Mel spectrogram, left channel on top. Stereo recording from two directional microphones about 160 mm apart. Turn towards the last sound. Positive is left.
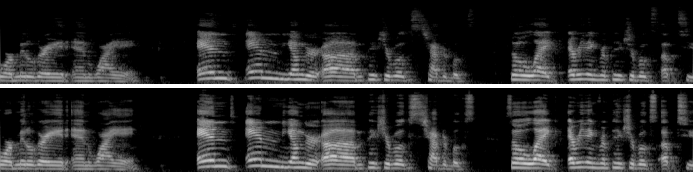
turn(degrees=-15)  # may be behind; listen again after turning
